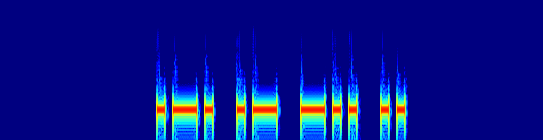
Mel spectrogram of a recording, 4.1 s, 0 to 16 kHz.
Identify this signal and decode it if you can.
Morse code, heard as a keyed tone, about 20 wpm, 700 Hz. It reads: RADI
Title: Build A Word - 1 Letter At A Time - 3 to 5-Letter Words - 20wpm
